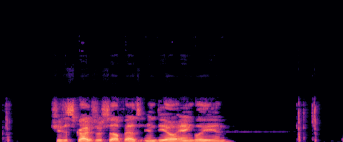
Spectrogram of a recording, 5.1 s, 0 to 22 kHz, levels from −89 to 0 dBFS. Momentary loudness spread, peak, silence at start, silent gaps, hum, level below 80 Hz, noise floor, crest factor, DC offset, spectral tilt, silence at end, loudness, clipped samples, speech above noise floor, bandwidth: 19 LU; -2 dBFS; 0.1 s; 0.28-0.76 s, 4.35-4.40 s; none; -62 dBFS; -73 dBFS; 18 dB; under 0.1%; -4.5 dB/octave; 0.4 s; -19 LUFS; under 0.1%; 54 dB; 7.2 kHz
